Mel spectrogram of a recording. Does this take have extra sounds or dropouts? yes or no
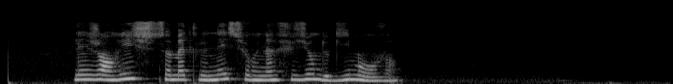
no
